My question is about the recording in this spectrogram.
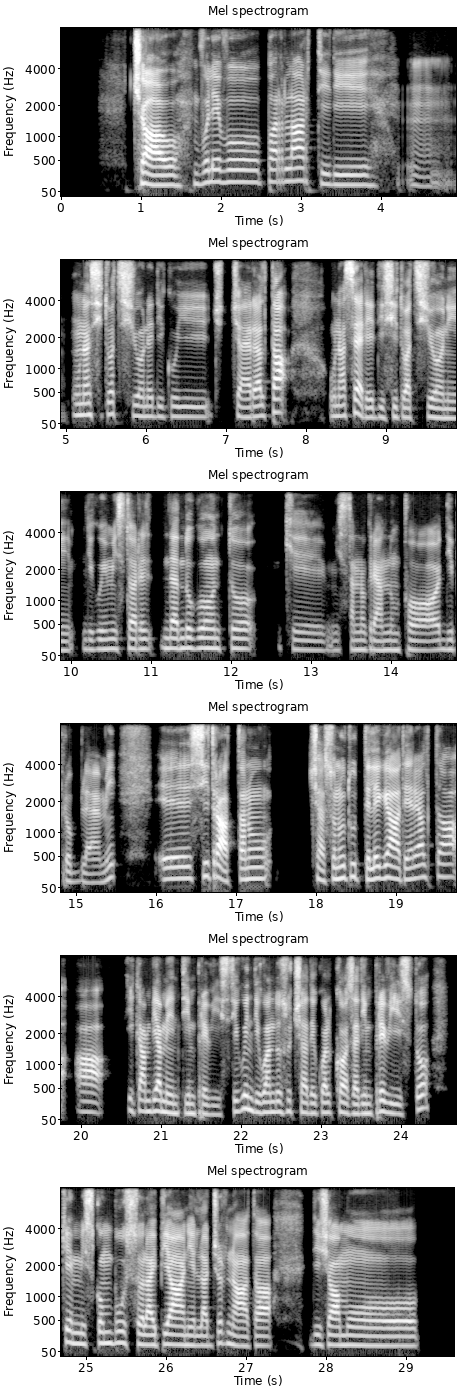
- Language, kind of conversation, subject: Italian, advice, Come posso adattarmi quando un cambiamento improvviso mi fa sentire fuori controllo?
- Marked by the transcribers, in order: tapping; "cioè" said as "ceh"; "rendendo" said as "redendo"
